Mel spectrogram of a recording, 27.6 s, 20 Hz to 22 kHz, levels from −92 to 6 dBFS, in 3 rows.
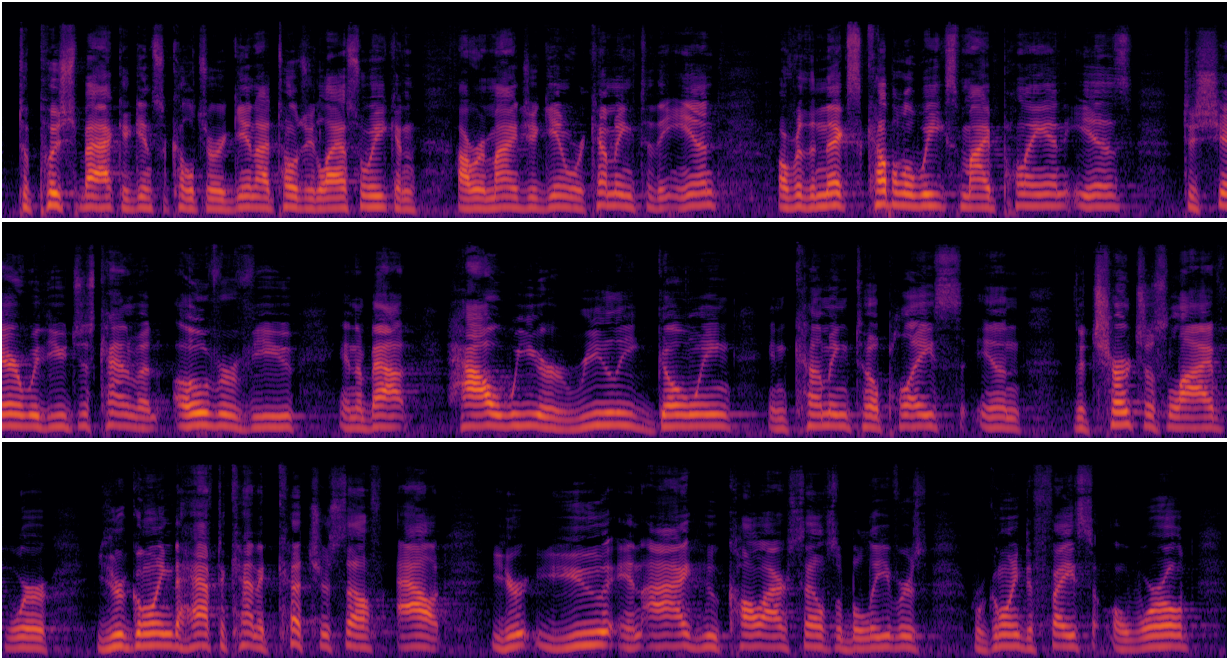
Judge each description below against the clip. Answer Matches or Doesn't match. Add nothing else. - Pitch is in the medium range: Matches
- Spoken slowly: Doesn't match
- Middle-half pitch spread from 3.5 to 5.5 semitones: Doesn't match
